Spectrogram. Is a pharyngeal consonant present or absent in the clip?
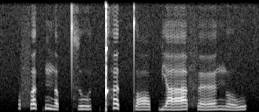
absent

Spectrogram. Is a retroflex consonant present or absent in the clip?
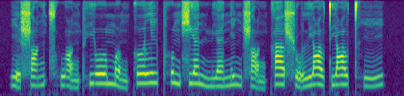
present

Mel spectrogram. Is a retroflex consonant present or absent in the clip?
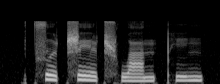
present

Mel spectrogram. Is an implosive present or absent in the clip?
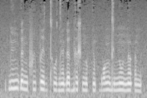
present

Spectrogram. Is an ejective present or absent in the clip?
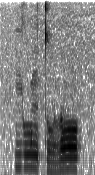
absent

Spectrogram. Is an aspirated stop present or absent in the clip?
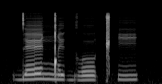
present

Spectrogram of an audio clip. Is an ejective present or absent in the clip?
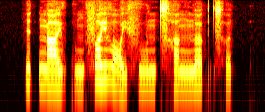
absent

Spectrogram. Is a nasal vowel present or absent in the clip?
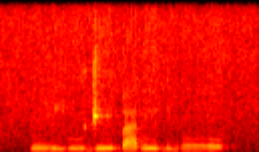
present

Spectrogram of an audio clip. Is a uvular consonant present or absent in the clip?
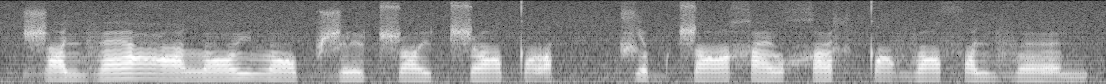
present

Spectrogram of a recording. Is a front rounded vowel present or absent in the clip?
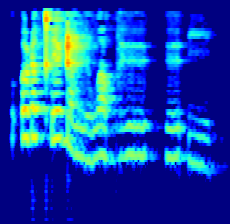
present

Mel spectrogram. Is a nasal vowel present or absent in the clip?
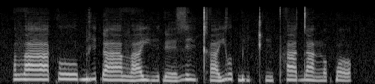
absent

